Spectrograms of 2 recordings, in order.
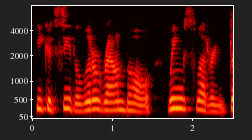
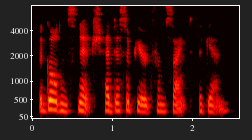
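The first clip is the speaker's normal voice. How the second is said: ordinary delivery, nothing marked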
